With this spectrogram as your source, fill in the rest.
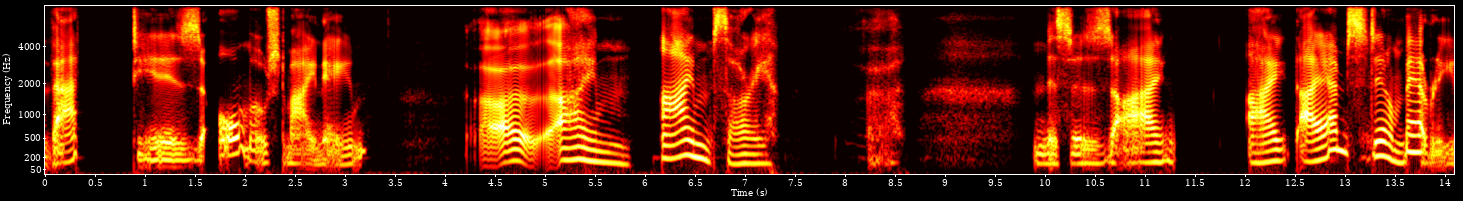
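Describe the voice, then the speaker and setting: In a put-on character voice of low-to-middle pitch, the speaker goes very slowly, with long, frequent pauses. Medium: read story.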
